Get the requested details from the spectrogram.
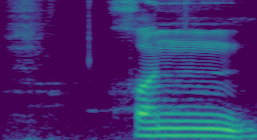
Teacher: خناس، خا حروف مستعلیہ میں سے ہے، خا کو ہم پر کر کر پڑھیں گے یعنی موٹا کر کر پڑھیں گے۔ خن، نون مشدد کا غنہ ہو رہا ہے نون پر، غنے کی مقدار ایک الف کے برابر ہے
